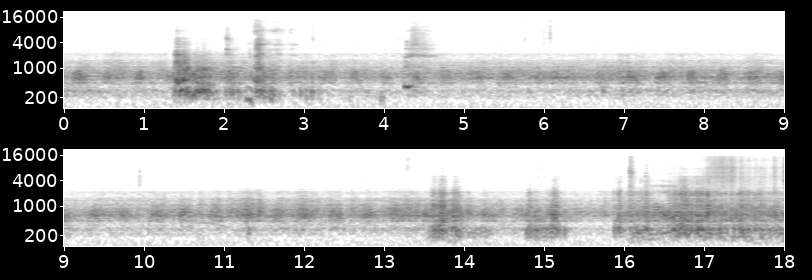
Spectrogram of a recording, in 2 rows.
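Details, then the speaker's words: Fetal heartbeat on Doppler at 16 weeks of pregnancy: fast, regular, even whooshing rhythm, probably in the 150s–160s bpm (normal 120–160), with static bursts from an active, kicking baby; normal fetal heartbeat. "The baby's heartbeat's nice and regular and even. It's perfect rhythm. And normal heartbeat's 120 to 160."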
